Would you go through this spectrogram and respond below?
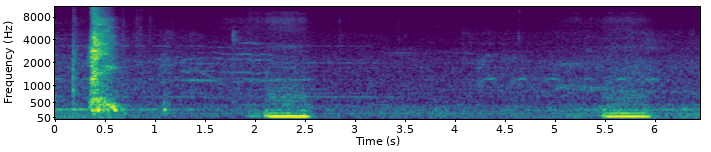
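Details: A brief, sharp snort, then two loud, low, rattling snoring breaths about three seconds apart.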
